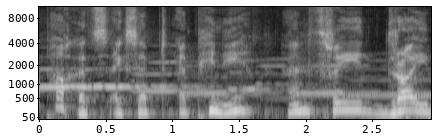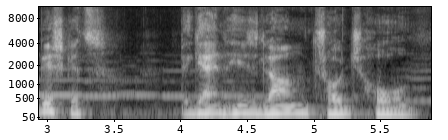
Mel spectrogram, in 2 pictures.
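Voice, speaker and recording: Music plays in the background as a man speaks. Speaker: narrator. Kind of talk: folk tale storytelling for radio.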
